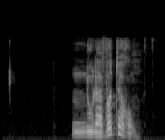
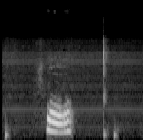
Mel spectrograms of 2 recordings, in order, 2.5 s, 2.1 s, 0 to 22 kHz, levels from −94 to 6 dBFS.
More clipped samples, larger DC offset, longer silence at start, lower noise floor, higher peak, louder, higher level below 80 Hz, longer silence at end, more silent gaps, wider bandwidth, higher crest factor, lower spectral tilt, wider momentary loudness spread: neither; neither; first, 1.05 s vs 0.05 s; first, -82 dBFS vs -53 dBFS; second, -16 dBFS vs -2 dBFS; second, -32 LUFS vs -15 LUFS; about the same, -70 dBFS vs -72 dBFS; second, 0.45 s vs 0.6 s; neither; about the same, 7.6 kHz vs 7 kHz; about the same, 20 dB vs 16 dB; second, -5.5 dB/octave vs -7 dB/octave; about the same, 21 LU vs 22 LU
